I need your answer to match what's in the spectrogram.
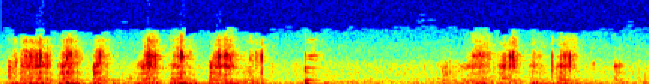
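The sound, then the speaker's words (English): A rock grates against a lead door in a series of quick, rasping scratches as something is scratched onto the outside of the door, bursts of gritty noise repeating irregularly with no one talking. “I want to scratch something on the outside of this lead door.”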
